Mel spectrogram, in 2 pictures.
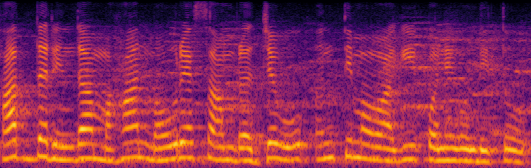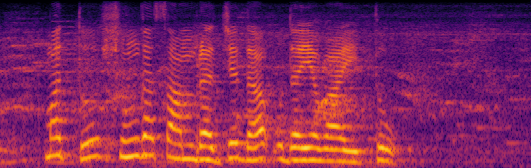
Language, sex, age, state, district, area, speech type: Kannada, female, 30-45, Karnataka, Mandya, rural, read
